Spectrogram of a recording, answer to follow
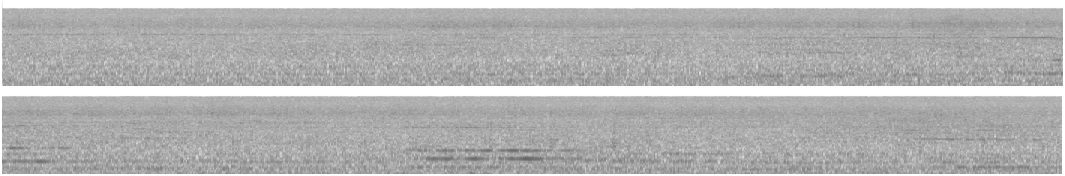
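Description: Steady low rumble of a large room while a congregation gets to its feet, with a few faint held notes in the second half.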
